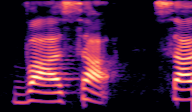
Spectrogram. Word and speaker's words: वासांसि: पहला चरण वासा, सा के ऊपर जो बिंदी है उसका शब्द के बीच में इसलिए आधा न पढ़ेंगे। वासान और फिर सी, वासांसी।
